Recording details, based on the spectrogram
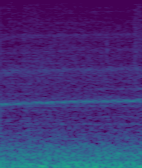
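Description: Airliner jet engines in a flight simulator game, with a steady high whine held over a deep, continuous rumble. The sound is moderately loud and constant throughout.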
